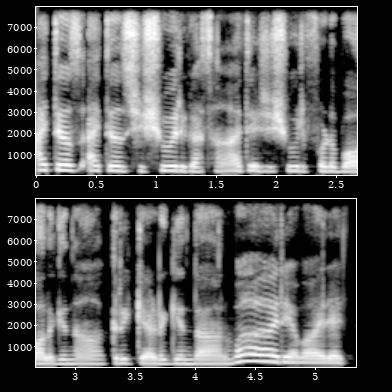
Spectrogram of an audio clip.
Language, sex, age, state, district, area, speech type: Kashmiri, female, 30-45, Jammu and Kashmir, Ganderbal, rural, spontaneous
